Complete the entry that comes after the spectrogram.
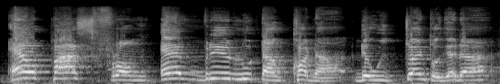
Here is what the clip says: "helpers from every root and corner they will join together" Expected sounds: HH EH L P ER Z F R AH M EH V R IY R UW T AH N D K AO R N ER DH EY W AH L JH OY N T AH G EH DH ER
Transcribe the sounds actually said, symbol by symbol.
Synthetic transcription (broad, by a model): HH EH L P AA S F R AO M EH V R IY L UW T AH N K AO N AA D EY W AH JH OY N T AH G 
